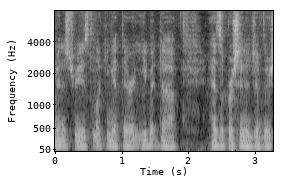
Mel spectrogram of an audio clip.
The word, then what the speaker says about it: EBITDA: I call it EBITDA. It may have other names with people, other pronunciations, but anyway, EBITDA is going to be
